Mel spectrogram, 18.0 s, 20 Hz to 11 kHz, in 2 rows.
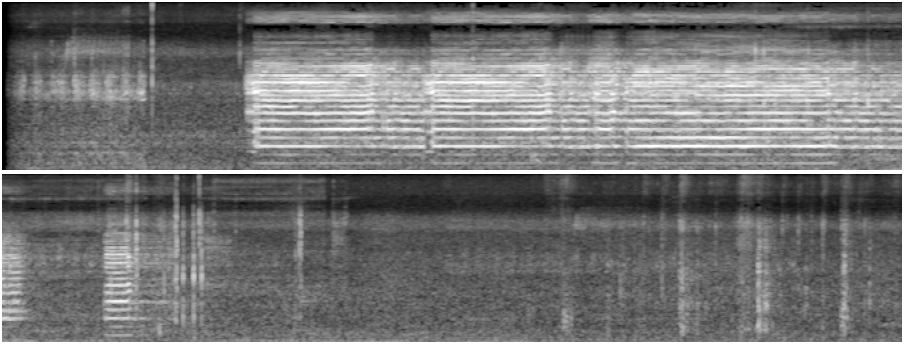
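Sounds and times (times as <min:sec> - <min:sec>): model locomotive air horn: 0:02.4 - 0:09.4, 0:10.0 - 0:11.3.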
